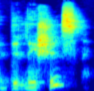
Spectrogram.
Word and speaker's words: delicious: in that group where delicious and conscious, both are spelled with io, o u s at the end, but we don't pronounce them with the full yes.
